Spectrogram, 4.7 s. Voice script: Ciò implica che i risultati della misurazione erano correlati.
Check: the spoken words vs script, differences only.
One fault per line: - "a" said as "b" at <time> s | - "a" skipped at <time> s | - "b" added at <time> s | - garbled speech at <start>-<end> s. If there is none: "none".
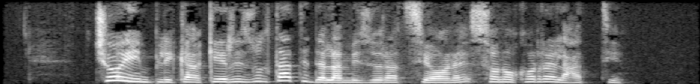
- "erano" said as "sono" at 3.1 s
